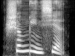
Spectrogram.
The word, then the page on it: 生命线: shēng mìng xiàn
